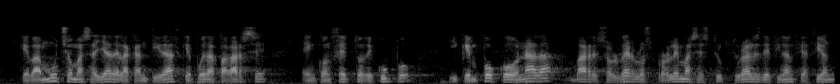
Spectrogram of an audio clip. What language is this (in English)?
Spanish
